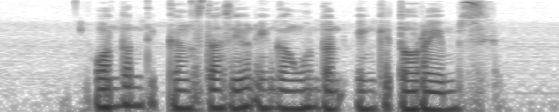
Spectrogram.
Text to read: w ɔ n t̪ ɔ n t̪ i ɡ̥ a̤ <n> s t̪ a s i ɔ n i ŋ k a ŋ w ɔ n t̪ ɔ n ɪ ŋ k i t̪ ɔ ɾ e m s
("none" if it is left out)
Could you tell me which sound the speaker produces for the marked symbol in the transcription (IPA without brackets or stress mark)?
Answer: ŋ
